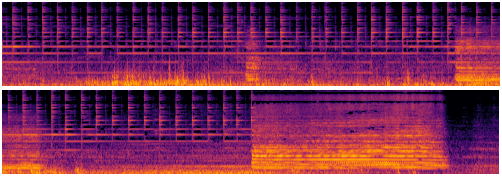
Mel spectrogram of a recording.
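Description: A crossing bell rings rapidly and steadily.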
